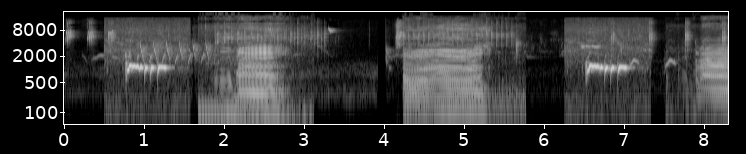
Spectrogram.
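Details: Afternoon herd of dozens of cows returning from the fields to their pen; two long, throaty moos separated by pauses, with quick whistled bird notes before and after.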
